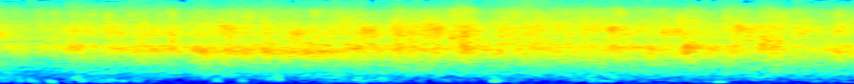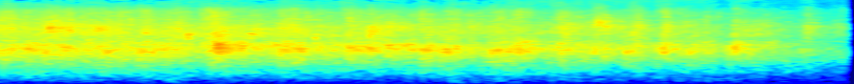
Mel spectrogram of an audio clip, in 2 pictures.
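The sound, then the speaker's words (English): Sustained audience applause for a group of men as they make their way back to their seats, a dense steady clatter of many hands clapping at an even loudness for several seconds before tapering off slightly at the end. No voices stand out. “but can you give these men a round of applause can you do that”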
